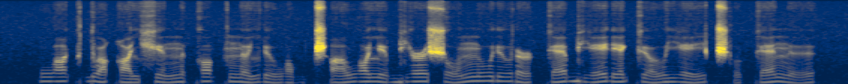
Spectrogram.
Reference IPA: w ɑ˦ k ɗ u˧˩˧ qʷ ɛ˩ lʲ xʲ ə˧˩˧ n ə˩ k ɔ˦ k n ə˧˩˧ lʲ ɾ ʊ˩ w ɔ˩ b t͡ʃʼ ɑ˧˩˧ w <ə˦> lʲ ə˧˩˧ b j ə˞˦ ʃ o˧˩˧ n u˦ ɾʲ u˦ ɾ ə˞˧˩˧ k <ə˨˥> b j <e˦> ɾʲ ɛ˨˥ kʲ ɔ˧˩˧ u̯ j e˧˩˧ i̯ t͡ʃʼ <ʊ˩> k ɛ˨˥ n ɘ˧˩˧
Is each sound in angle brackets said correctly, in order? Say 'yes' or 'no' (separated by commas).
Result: no, no, no, yes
